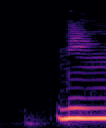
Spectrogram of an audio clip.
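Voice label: "min", pinyin, first tone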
